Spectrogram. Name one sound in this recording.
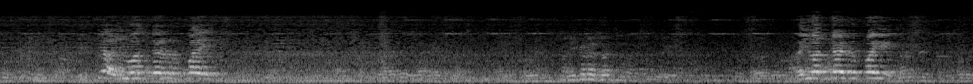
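A middle-aged man speaks loudly and with animation nearby.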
